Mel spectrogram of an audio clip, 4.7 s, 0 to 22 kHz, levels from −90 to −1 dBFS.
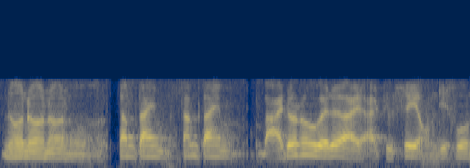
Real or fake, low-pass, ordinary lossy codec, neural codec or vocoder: fake; 3.6 kHz; none; codec, 16 kHz, 8 kbps, FunCodec, trained on Chinese and English, 25 frames a second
